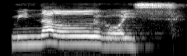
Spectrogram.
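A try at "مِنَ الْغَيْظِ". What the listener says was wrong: Panjang ujungnya mad adid li sukun di sini madlin. Minal ghoyos. Minal ghoyos.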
